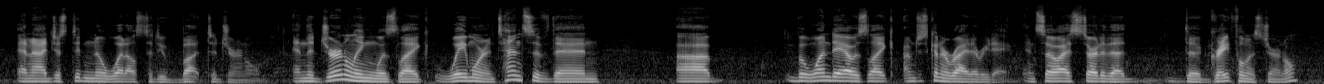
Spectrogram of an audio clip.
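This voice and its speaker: Using a plain, everyday voice, a man speaks at a fairly high pitch. His pace is moderate and his pitch variation ordinary. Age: 30s. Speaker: video game sound designer and DJ. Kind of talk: casual chat.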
